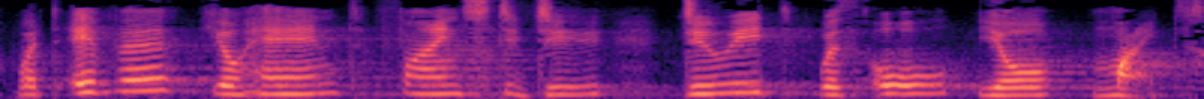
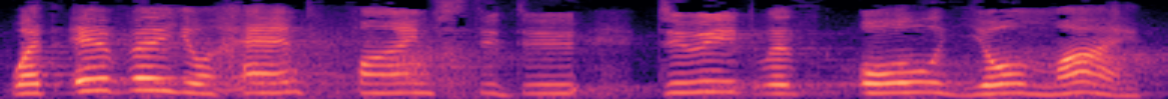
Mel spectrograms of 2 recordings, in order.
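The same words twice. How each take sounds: First: It is read in a calm, plain way. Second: It is read with more passion and energy.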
